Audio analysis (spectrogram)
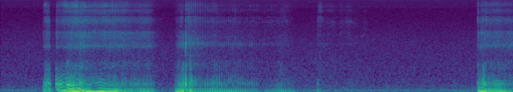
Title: Snoring pup running in her dreamies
